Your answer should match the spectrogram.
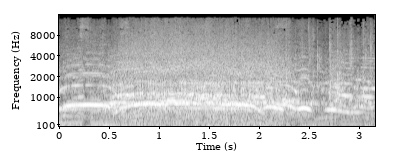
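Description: A crowd of children from a nearby elementary school cheering and shouting at once while running about during the long recess break, many high voices overlapping in a loud, continuous, energetic din.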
